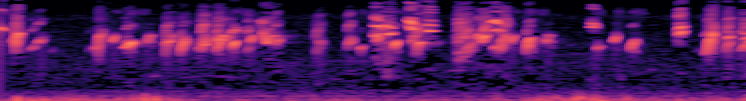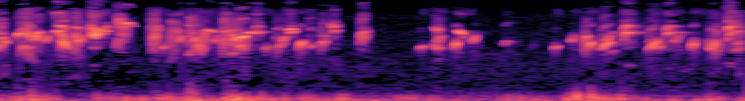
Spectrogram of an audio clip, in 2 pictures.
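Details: Mule goldfinch singing in the early morning, a steady stream of bright, high twittering notes and scratchy trills with short breaks, faint thuds underneath.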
